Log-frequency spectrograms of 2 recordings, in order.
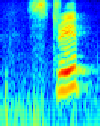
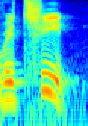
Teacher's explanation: strip unaspirated and Retreat aspirated because it's in a stress syllable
